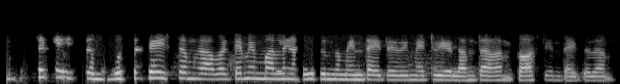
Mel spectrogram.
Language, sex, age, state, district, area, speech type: Telugu, female, 30-45, Telangana, Hanamkonda, rural, conversation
